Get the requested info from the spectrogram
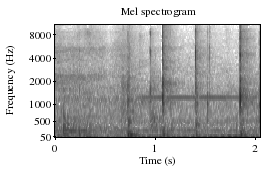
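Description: Computer keyboard typing: a few separate key clicks, irregularly spaced.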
